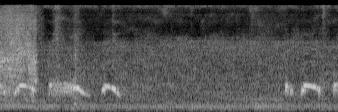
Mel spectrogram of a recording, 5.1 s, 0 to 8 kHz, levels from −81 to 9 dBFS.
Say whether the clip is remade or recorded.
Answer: remade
